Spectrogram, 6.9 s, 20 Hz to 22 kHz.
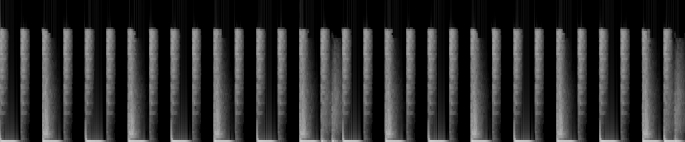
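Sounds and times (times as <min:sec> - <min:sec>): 
house music: 0:00.0 - 0:06.8.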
